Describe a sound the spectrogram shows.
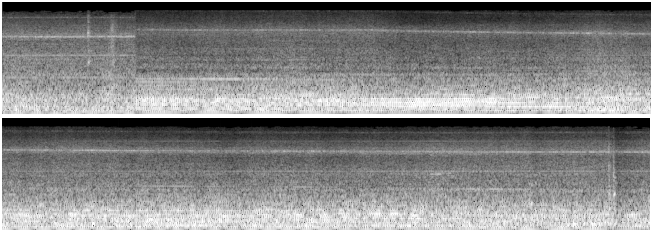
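Propeller engines roar steadily, heard from inside the plane's cockpit.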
